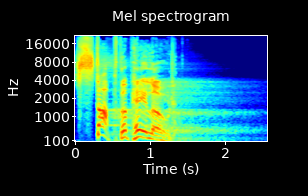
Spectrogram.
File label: Match Role Defend, Town Crier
